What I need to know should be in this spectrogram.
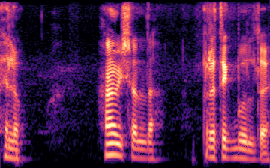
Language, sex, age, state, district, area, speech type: Marathi, male, 30-45, Maharashtra, Amravati, rural, spontaneous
